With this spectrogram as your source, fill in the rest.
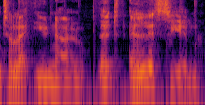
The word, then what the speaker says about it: Elysian: let you know that alysian is how I like to pronounce it I do however know that many people out there like to call them the alians to me this sounds like some sort of Affliction so I refuse to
